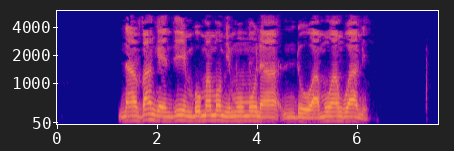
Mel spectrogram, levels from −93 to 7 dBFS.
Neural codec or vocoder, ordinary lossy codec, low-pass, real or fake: none; MP3, 24 kbps; 5.4 kHz; real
